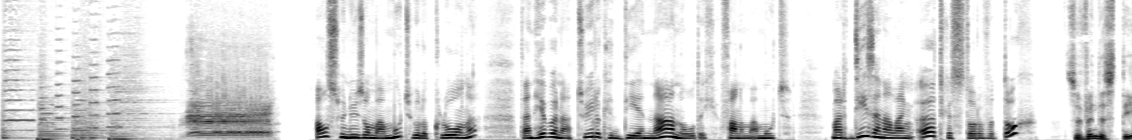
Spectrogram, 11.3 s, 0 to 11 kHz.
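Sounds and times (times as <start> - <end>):
sheep bleating: 1.8 - 2.8
speech: 3.2 - 11.3.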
